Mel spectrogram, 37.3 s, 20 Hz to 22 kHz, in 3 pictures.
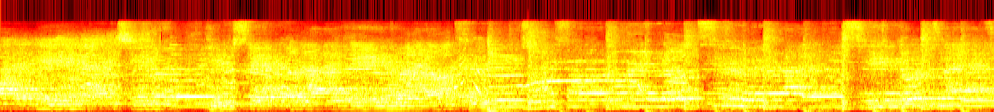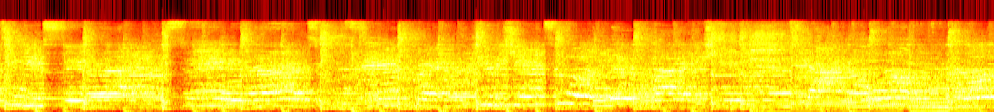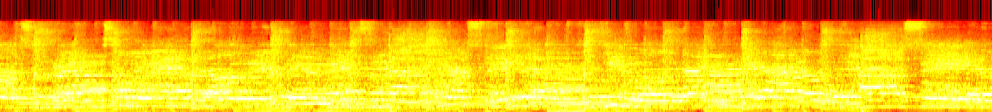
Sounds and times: Male singing: 0.0s - 37.2s
Music: 0.0s - 37.2s.

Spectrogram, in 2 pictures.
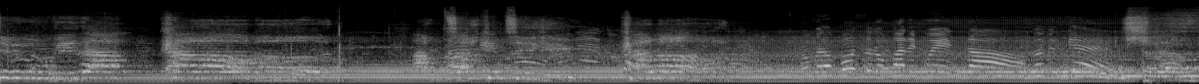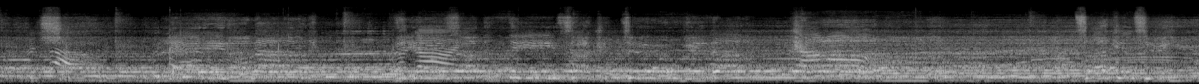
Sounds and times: Music: 0.0s - 23.9s
Speech: 8.0s - 11.2s.

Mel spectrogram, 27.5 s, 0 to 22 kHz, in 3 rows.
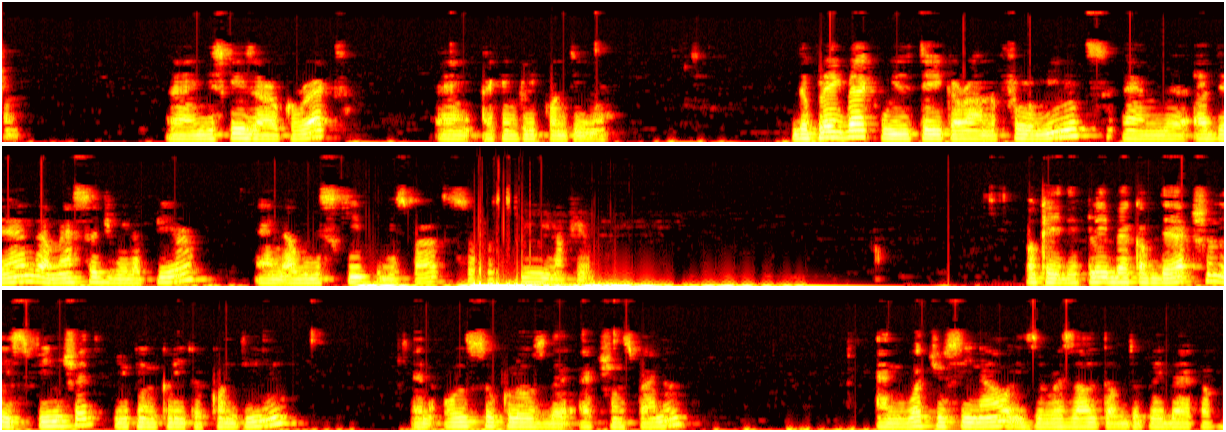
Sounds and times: Speech: 1.2s - 2.6s, 3.3s - 4.6s, 6.0s - 13.6s, 16.9s - 20.6s, 21.4s - 23.5s, 24.9s - 27.4s.

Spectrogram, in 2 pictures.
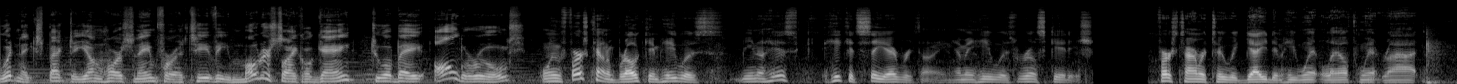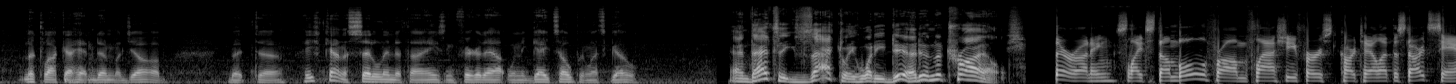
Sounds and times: Speech: 0.0s - 11.0s, 11.6s - 14.2s, 14.8s - 16.2s, 16.8s - 21.0s, 21.9s - 29.1s.

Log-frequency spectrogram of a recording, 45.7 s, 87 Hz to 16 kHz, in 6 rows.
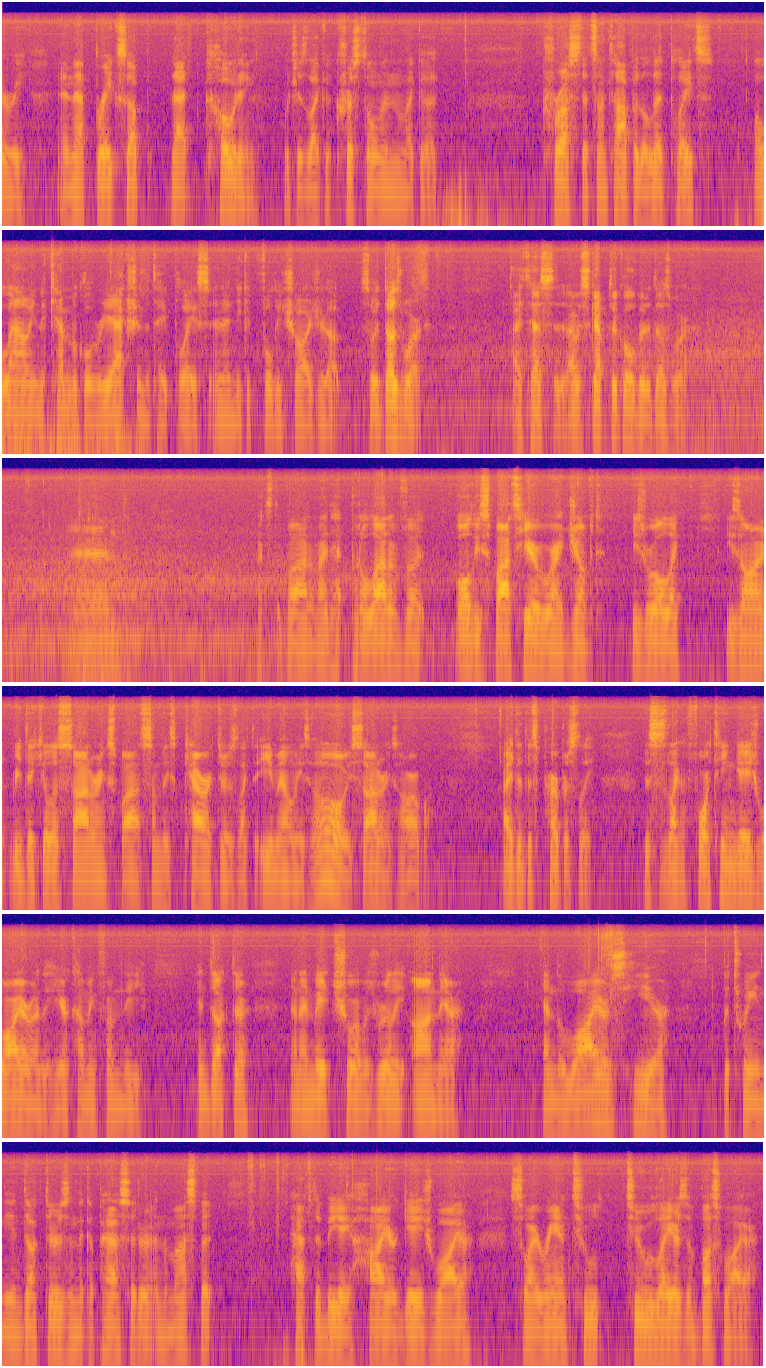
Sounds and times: Speech: 0.0s - 4.4s, 5.4s - 12.0s, 12.7s - 14.6s, 15.8s - 16.6s, 17.8s - 27.2s, 27.8s - 35.1s, 35.9s - 40.3s, 41.0s - 45.7s.

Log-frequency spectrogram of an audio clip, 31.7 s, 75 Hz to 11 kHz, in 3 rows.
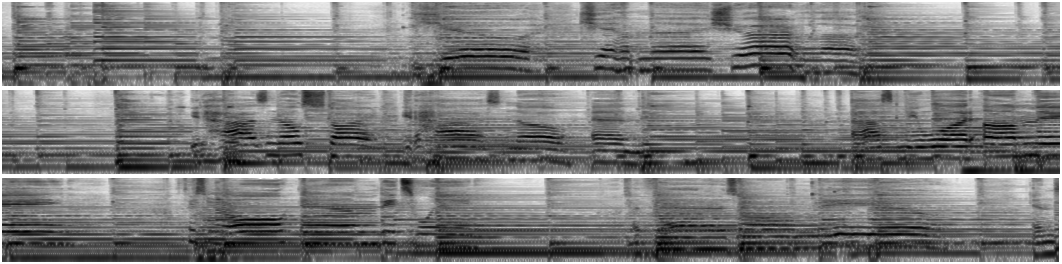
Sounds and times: Music: 0.0s - 31.7s.

